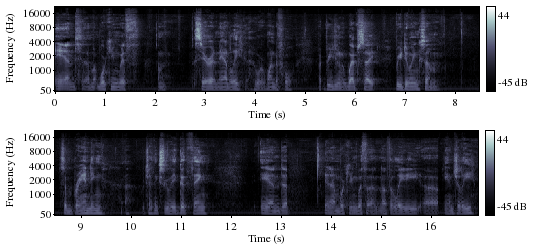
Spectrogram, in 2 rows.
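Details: Adult man diagnosed with multiple system atrophy; he reports his speech improving after ibogaine treatment taken about 6 weeks earlier; dysarthria in multiple system atrophy.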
